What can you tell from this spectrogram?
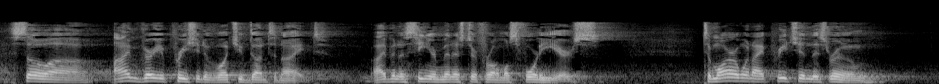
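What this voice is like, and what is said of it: American Florida accent. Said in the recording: “strange accent ... funny accent from Orlando, Florida”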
